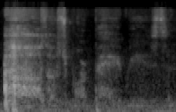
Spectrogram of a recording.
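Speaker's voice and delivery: hushed mock-grieving whisper; a soft whispered lament. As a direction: breathe it like a sorrowful aside. Mock grief over documentary.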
